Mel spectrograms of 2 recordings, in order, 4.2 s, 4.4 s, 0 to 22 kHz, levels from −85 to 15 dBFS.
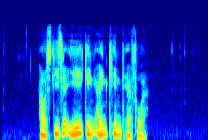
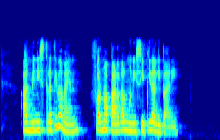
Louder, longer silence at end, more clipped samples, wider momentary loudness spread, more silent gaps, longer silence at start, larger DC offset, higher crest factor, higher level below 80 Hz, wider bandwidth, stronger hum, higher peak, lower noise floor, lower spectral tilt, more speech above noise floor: first, -20 LUFS vs -24 LUFS; first, 1.25 s vs 0.85 s; neither; about the same, 9 LU vs 11 LU; neither; first, 0.8 s vs 0.45 s; neither; second, 16 dB vs 22 dB; first, -42 dBFS vs -66 dBFS; first, 11.5 kHz vs 8.2 kHz; neither; about the same, -6 dBFS vs -4 dBFS; second, -64 dBFS vs -82 dBFS; first, -5.5 dB/octave vs -4 dB/octave; second, 45 dB vs 58 dB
